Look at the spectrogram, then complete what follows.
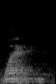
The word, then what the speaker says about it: Huang: uh one quick note Wang if you'll notice is spelled h UA n g that is the first emperor of China one of his names it's Wang and he is credited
